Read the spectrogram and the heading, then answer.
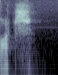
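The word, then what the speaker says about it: Łódź: Oder wie der Pole sagt, Watch. Ich glaube, das L wird, dieses durchgestrichene L wird wie ein W ausgesprochen.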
